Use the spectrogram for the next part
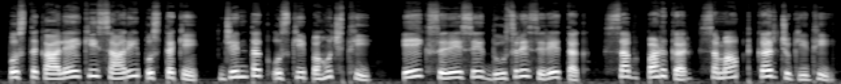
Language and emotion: Hindi, neutral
